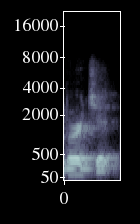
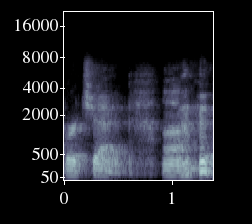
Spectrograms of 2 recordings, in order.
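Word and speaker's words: Burchett: this straight every time it's Tim burett not burett so I just want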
